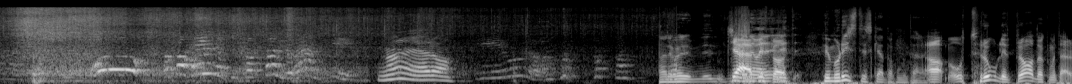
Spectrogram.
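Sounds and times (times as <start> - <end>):
food sizzling in a hot pan: 0.0 - 8.1
speech: 3.8 - 4.6, 6.6 - 10.7.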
